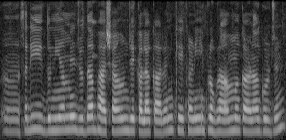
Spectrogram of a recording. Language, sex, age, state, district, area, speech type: Sindhi, female, 30-45, Uttar Pradesh, Lucknow, urban, spontaneous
